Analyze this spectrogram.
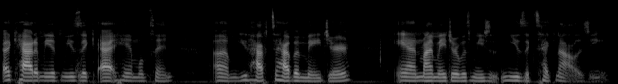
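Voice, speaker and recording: Recorded very cleanly with a silent background, a woman with a Californian accent talks at a fairly quick pace, her pitch fairly low and her tone bright and sharp. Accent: Californian American English. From Los Angeles, California. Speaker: student activist radio co-host. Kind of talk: casual chat on live radio. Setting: radio studio.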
